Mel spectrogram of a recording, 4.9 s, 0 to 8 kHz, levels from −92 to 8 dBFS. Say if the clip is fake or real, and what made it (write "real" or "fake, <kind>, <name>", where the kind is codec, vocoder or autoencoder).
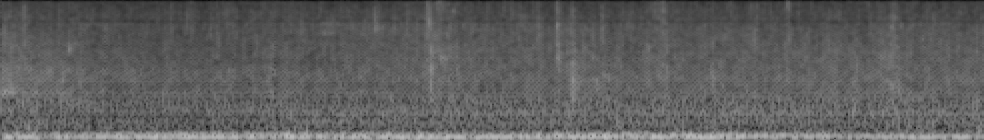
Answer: fake, vocoder, Vocos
